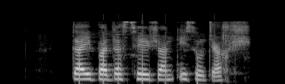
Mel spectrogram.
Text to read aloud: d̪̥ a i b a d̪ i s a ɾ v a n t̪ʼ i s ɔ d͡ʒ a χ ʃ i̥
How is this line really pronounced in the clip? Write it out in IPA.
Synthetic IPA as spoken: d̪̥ a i b a d̪ a s ɛ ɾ ʒ a n t̪ʼ i s ɔ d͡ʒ a χ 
